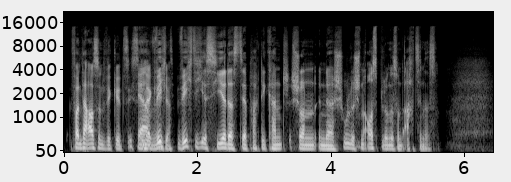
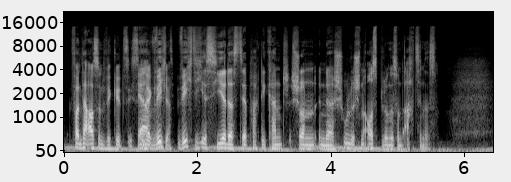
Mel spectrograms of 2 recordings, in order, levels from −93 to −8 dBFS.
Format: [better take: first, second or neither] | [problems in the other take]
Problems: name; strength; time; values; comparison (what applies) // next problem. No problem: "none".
first | low rumble; faint; throughout; 25 dB below the speech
